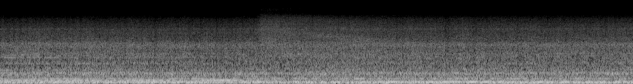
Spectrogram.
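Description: Amtrak passenger train running, a steady heavy rumble heard from inside the car. A low hum stops about two and a half seconds in, and the hiss above it grows a little brighter.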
